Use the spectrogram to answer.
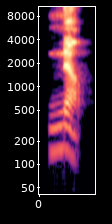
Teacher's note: ന നാവിൻ്റെ അറ്റം മേലെ മുൻപല്ലിൻ്റെ മോണയിലാണ്.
